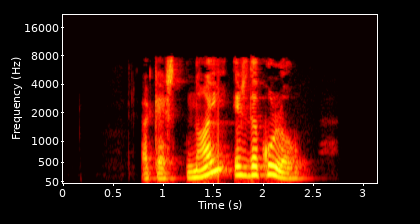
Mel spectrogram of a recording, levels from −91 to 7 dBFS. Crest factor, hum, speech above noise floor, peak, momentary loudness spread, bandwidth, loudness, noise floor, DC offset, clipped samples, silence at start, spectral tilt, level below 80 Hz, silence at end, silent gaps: 18 dB; none; 34 dB; -2 dBFS; 13 LU; 8.2 kHz; -19 LUFS; -52 dBFS; under 0.1%; under 0.1%; 0.8 s; -5 dB/octave; -58 dBFS; 0.75 s; none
